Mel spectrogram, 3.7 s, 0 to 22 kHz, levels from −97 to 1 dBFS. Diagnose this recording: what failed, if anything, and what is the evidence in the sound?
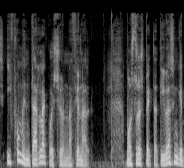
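Nothing failed in this recording, and there is no fault evidence in the sound.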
